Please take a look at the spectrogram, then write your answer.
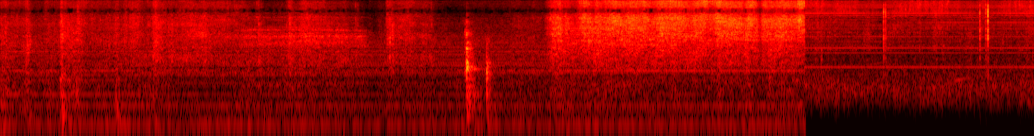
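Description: Yorkshire grit abrasive paste is rubbed over a segmented turned wood piece of ebony, oak and sapele, giving a steady soft friction hiss with brief knocks, ending in a quieter whir.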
